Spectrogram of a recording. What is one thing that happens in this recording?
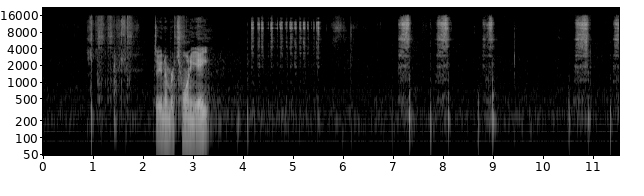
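A plastic scraper scratches across a paper ticket in short, rough bursts.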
